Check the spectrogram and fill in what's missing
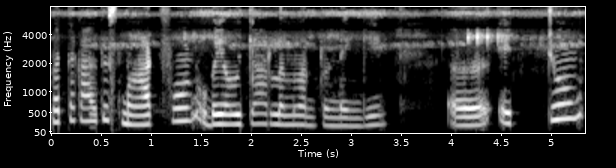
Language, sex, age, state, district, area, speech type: Malayalam, female, 18-30, Kerala, Wayanad, rural, spontaneous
